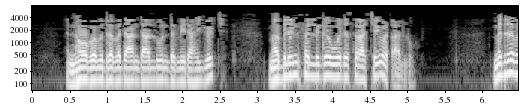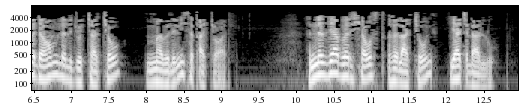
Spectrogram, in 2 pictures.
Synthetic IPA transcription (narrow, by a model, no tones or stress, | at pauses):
ʔɨnːhowbəmɨd̪ɾəβəd̪aɨnd̪alːuɨnd̪əmːed̪aɦɨjːo̞t͡ʃː | məβlɨnfəlːɨɡəwwɔd̪əsɨɾat͡ʃːɛwjɪwɔt̪ʼa̰lːṵ | mɨd̪ɾəβəd̪awumləlɨd͡ʒo̞t͡ʃːat͡ʃːɛw | məβlɨnjɪsət̪ʼa̰t͡ʃːɛ̰wa̰l | ʔɨnːəzːijabəɨɾʃawʊst̪ʼɨhɨlat͡ʃːɛwn | jat͡ʃʼda̰lːṵ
